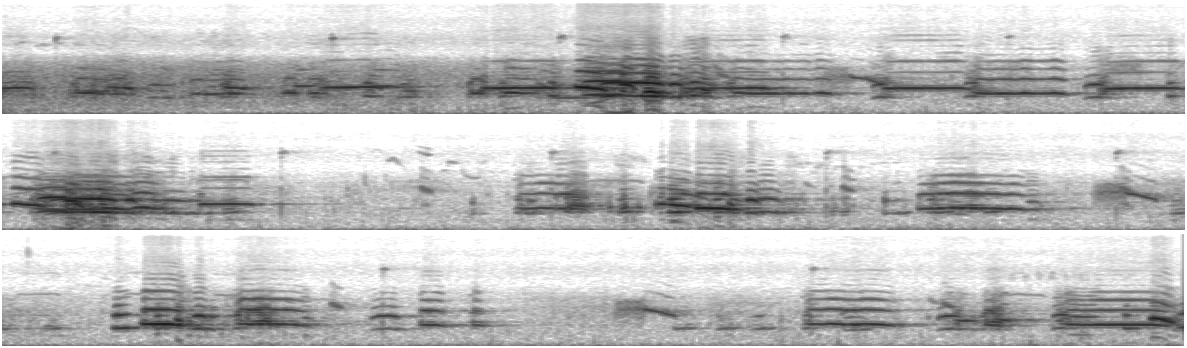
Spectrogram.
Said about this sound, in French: Le chant des cygnes migrateurs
